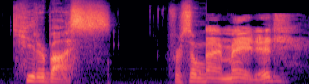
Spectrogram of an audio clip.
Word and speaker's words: Kiribati: It's pronounced Kiribati.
